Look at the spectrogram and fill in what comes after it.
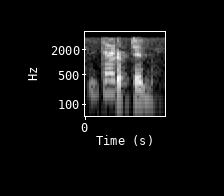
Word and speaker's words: cryptid: Let's start out with all the for all the cryptoid fans. Is that how you say it? – Cryptid? Cryptozoology, yeah. Cryptid yeah.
